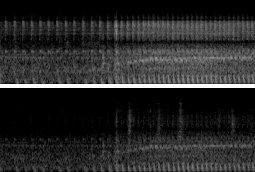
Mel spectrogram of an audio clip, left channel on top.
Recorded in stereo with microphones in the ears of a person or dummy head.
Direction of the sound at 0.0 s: 75° left (ahead or behind).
